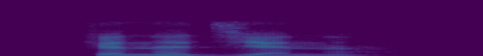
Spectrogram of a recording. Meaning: feminine plural of canadien
- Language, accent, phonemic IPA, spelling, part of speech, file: French, France, /ka.na.djɛn/, canadiennes, adjective, LL-Q150 (fra)-canadiennes.wav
